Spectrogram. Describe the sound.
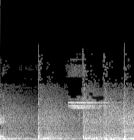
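Volleyball serve in a women's match, a float serve by the Cerea side, heard as a few sharp ball impacts spaced over steady gym background noise.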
